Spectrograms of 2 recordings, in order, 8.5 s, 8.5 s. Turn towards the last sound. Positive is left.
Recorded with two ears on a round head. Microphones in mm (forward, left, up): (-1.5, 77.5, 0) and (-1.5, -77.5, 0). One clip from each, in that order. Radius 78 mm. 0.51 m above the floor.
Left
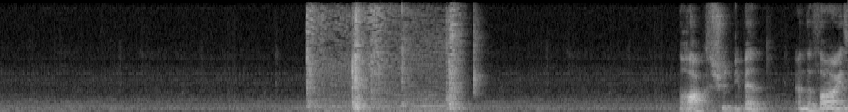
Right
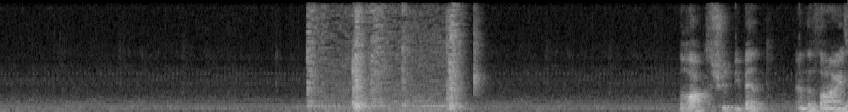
turn(degrees=20)  # may be behind; listen again after turning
